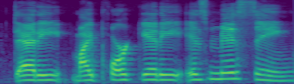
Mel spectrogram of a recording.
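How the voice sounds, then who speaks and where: A put-on character voice, fairly high in pitch and fairly slow in pace. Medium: read story.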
